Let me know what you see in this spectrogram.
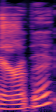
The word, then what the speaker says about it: Arabic: Rubik, I think it's pronounced Arabic. Arabic.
